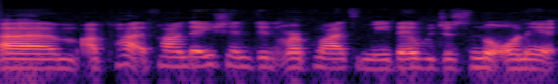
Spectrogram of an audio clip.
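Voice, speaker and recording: A woman with a London accent, a very deep, low pitch and a bright, sharp tone, talking at a fairly quick pace in a dry, close sound with no echo. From Southwest London. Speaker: radio presenter and DJ. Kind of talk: interview. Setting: Instagram live video call. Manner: animated.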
